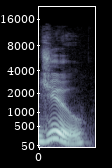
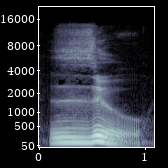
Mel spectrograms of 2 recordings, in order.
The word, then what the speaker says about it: zoo: When you pronounce Z, zoo. Not Jew, zoo.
